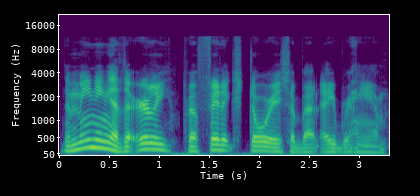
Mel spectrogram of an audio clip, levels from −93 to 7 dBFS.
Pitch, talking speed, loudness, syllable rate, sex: 130 Hz, 165 wpm, -17 LUFS, 5.4 syllables/s, male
